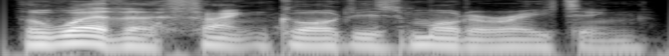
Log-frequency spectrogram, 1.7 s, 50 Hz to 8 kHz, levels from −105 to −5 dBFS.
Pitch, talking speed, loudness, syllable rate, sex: 120 Hz, 215 wpm, -19 LUFS, 6.2 syllables/s, male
